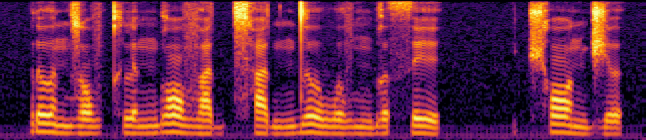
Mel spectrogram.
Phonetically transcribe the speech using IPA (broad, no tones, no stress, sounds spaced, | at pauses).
ɾ ɤ n z ɔ v kʰ l ə ŋ ɡ ɔ v a d t͡sʰ a d n d ɤ β ɤ v ŋ ɡ ɤ θ ɪ | t͡ʃʰ ɔ n d͡ʒ ə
